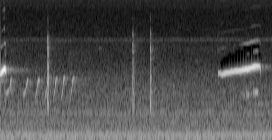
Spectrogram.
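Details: Female white-rumped shama used as a lure for males: a string of soft, quick, low whistled notes and a few clicks, then after a pause one long, pure, gradually rising whistle.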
